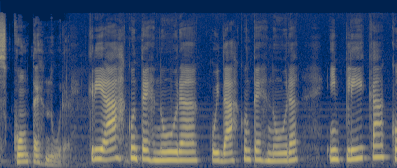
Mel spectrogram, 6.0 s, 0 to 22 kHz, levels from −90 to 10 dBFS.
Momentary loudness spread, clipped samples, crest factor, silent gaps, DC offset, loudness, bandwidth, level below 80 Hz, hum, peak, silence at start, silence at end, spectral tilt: 9 LU; under 0.1%; 18 dB; none; under 0.1%; -18 LUFS; 16 kHz; -58 dBFS; none; 0 dBFS; 0 s; 0 s; -5 dB/octave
